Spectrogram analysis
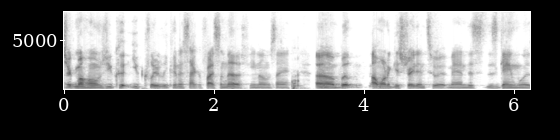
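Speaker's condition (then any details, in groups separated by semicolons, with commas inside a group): No condition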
